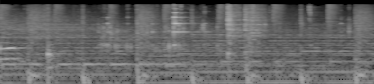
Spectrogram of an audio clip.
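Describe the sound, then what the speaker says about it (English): Ice cubes clink and rattle into a glass while a margarita is being made, a steady run of bright chinks over background music, fairly close and loud. "I'm gonna start with some ice cubes."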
